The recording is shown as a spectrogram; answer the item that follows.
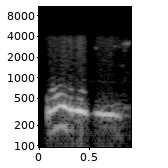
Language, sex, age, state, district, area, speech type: Manipuri, male, 30-45, Manipur, Thoubal, rural, conversation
